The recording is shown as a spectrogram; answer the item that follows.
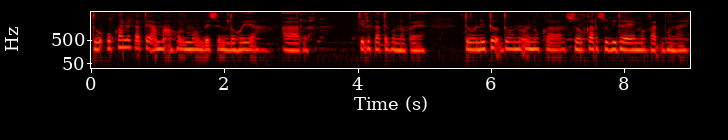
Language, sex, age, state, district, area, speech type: Santali, female, 45-60, Jharkhand, Bokaro, rural, spontaneous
